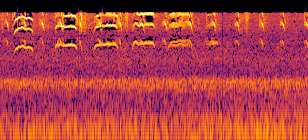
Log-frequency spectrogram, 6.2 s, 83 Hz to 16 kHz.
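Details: At a Dorset nest on 8 July 2024, a Eurasian hobby chick is fed: a run of arched, whining squeals with bright overtones, repeated in quick bursts about twice a second, fading toward the end over a constant low hum.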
